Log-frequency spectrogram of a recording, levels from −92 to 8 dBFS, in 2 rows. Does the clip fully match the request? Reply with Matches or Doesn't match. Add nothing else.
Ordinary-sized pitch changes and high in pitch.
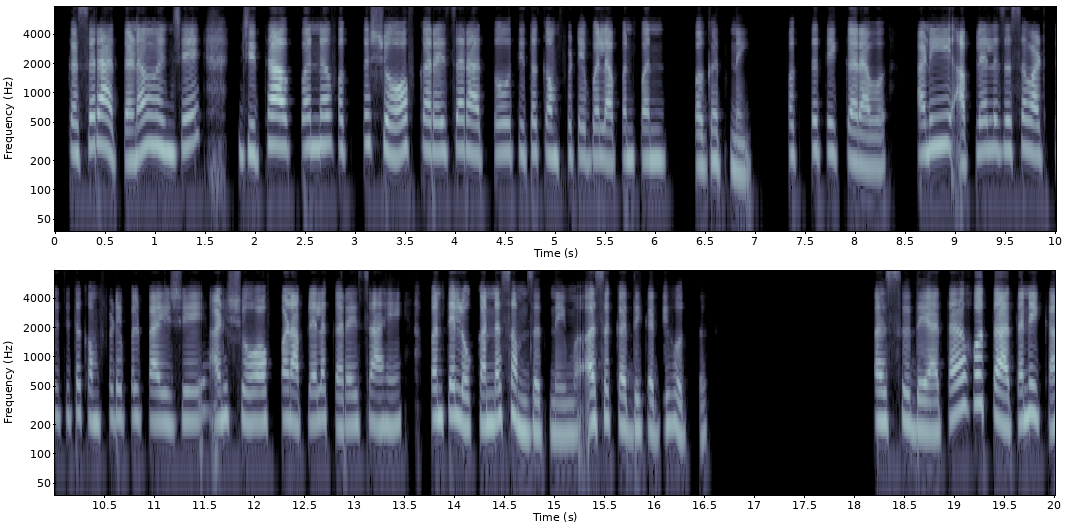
Matches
